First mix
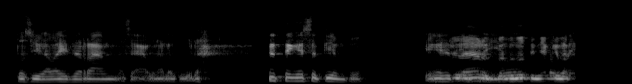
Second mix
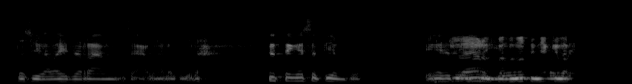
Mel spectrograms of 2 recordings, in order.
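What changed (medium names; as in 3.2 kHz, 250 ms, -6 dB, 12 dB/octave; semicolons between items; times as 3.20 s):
first voice -10.0 dB; second voice: add static phaser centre 1.5 kHz, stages 6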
